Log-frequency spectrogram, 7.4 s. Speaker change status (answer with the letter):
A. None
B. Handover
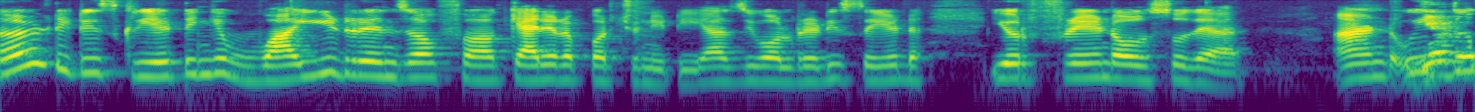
A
